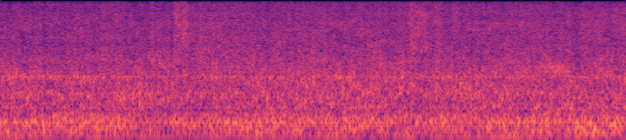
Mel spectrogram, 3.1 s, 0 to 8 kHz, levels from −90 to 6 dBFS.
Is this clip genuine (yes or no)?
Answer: no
